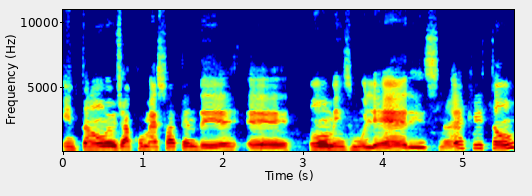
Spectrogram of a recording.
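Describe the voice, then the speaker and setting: A woman with a northern Brazilian accent speaks at a very slow pace. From Brazil, Acre (North). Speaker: physician. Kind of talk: casual interview.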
